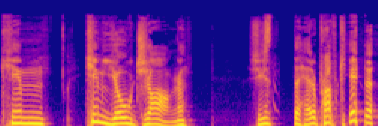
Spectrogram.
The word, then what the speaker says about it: Kim Yo-jong: I keep getting her name wrong. Kim Yo-jong.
